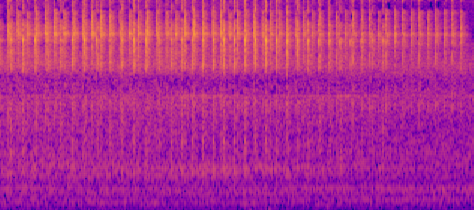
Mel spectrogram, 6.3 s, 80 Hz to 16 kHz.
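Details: Physiwave MT685 dual-handle 6T magnetic physiotherapy device for pain relief, operating after frequency, intensity, time and treatment area are set; rapid steady clicking pulses about 3–4 per second; magnetic physiotherapy device pulsing.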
